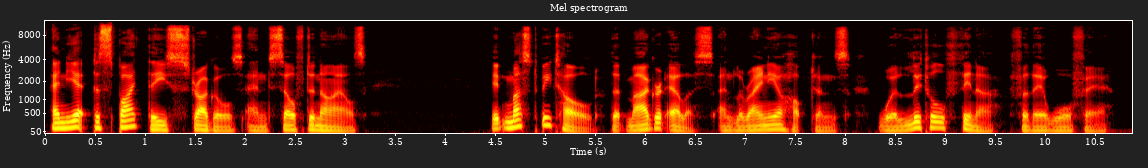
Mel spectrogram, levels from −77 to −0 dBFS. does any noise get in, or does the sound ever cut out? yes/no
no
